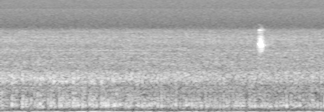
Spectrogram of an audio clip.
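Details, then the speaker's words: Quantitative needle EMG demonstration in a patient, with the needle inserted during very slight contraction for interference pattern analysis: dense low rumbling crackle from the EMG loudspeaker; the pattern looks slightly neurogenic, as expected in this patient. "you you see the the distribution uh to the right it looks slightly neurogenic which is just expected in in in this patient"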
